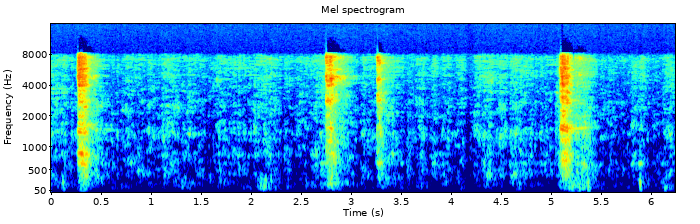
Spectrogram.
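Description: Steel spoon clinking against a stainless steel bowl while scooping up liquid, four sharp clinks at uneven intervals.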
